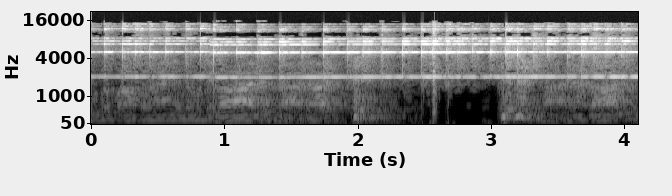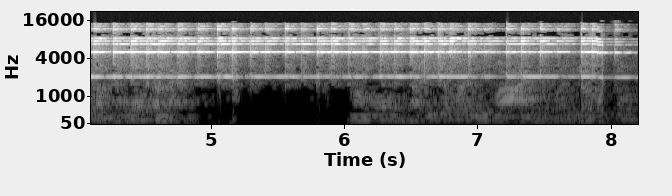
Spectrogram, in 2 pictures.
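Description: A brass pooja hand bell rung fast and without pause, its clapper strokes blending into one steady high ringing. A voice chants over it.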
